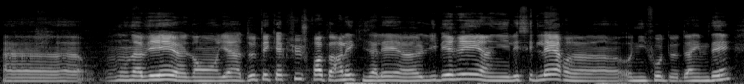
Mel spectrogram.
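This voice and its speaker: High-pitched man, animated co-host of a casual tech news chat. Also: normal speed, few pauses, smooth. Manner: animated, questioning, many fillers.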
